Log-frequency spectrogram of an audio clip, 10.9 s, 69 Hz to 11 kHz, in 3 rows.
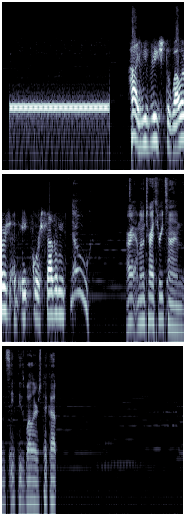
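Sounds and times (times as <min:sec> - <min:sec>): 
telephone dial tone while calling a number: 0:00.0 - 0:02.2
speech: 0:02.6 - 0:05.5, 0:06.1 - 0:08.5.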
